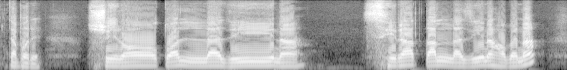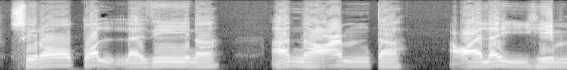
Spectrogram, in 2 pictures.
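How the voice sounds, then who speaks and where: Male recitation teacher, measured and drawn-out, smooth clear voice. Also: on the high side, darkish tone, dry recording. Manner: slow drawn-out recitation examples between quick explanations. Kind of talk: explaining pronunciation and meaning.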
